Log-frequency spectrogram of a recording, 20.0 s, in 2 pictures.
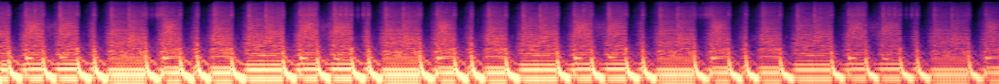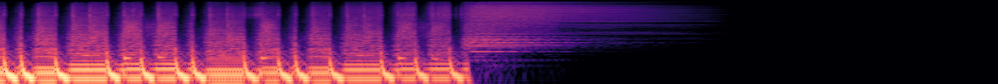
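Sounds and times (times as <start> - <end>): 
phonk music: 0.0 - 15.4.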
